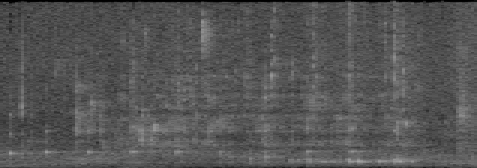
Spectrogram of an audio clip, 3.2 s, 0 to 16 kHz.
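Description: Lugana white wine from the 2021 vintage is poured from a bottle into a glass at a winery, a faint, steady liquid trickle in a quiet room.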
